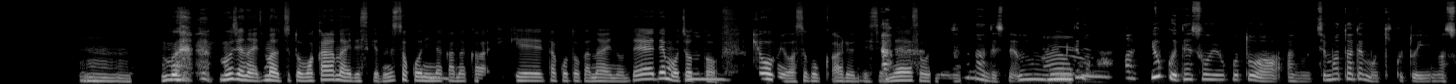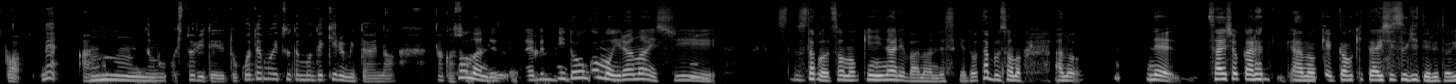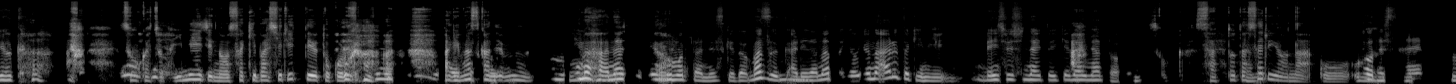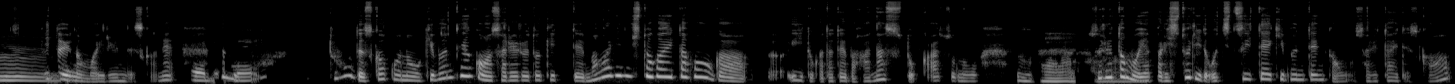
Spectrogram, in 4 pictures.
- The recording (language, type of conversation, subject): Japanese, podcast, 行き詰まったとき、何をして気分転換しますか？
- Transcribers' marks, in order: laughing while speaking: "無"; other noise; laughing while speaking: "というか"; laugh; laughing while speaking: "ところが"; unintelligible speech; other background noise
